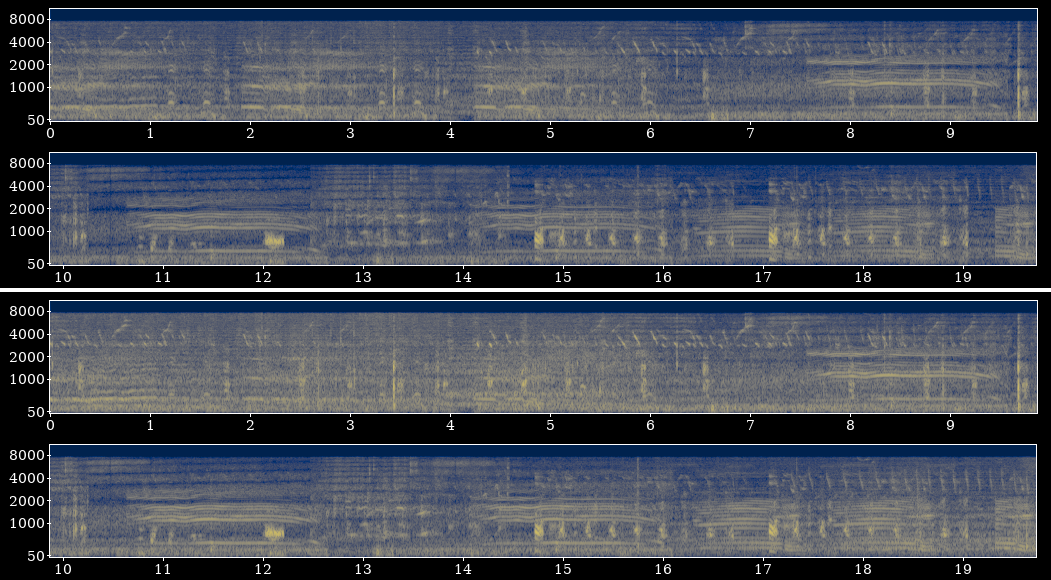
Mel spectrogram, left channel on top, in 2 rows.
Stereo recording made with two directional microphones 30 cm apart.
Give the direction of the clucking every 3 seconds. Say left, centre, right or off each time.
right, right, right, right, centre, centre, centre.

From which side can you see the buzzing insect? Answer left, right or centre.
right.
